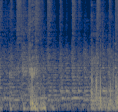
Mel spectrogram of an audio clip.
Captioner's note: horse blusters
